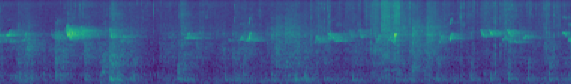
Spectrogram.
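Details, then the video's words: Soothing chicken chirping, sparse high peeps rising now and then above a bed of soft rustling and scratching. "Chicken Relaxing Soothing Chirping Sounds"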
